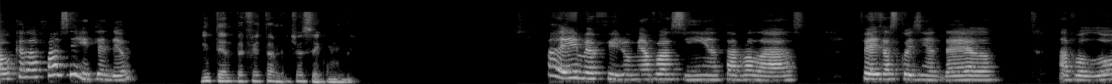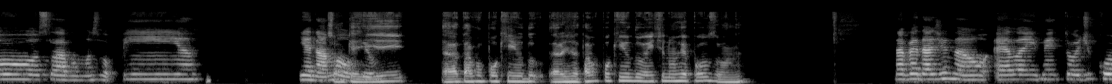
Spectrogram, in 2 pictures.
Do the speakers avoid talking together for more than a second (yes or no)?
yes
